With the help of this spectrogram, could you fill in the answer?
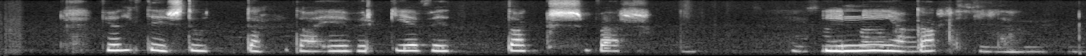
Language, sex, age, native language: Icelandic, female, 13, Icelandic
